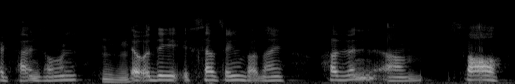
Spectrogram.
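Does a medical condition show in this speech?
Yes: mild cerebral palsy.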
